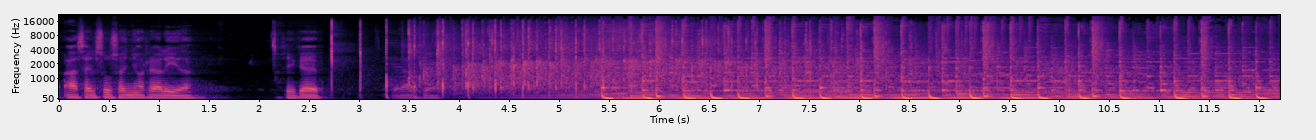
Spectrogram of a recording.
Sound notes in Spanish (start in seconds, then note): 2.2 Aplausos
